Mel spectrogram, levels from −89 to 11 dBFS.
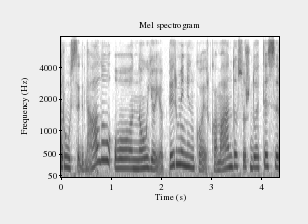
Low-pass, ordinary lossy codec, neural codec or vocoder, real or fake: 7.2 kHz; Opus, 24 kbps; none; real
